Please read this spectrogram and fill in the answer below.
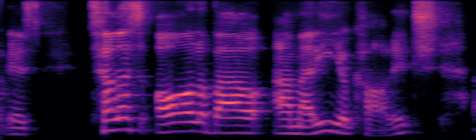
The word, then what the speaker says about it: Amarillo: That's how I pronounce it, by the way, Amarillo College. How do you pronounce it? – We say Amarillo.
